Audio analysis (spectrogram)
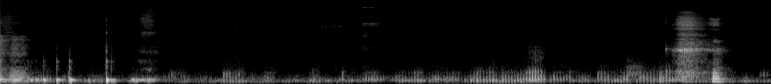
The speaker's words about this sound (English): I hope you guys can hear him purr.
